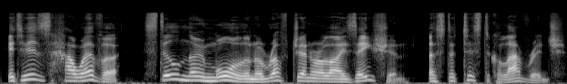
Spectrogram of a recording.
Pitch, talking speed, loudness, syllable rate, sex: 155 Hz, 135 wpm, -17 LUFS, 5.1 syllables/s, male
